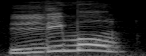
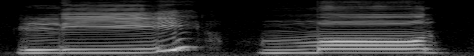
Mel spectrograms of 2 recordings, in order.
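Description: First: Said in the usual way. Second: "limon" as long "lii", pause, long "moon"; slow "limon" down, holding both vowels; stretched syllables. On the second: Shown as a demonstration. Teacher checking for O, long split syllables in "limon". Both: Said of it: "Tabii ki de var ama".

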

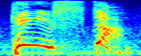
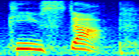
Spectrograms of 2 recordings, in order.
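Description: First: "Can you stop?" pitched up into a whiny plea; higher pleading. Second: Said in the usual way. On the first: Real, not acted. Gamer pleading with the game to stop, higher whine. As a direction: beg it to stop, voice rising.

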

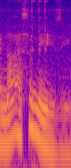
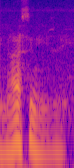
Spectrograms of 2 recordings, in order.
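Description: First: Said in the usual way. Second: Softer, lower, soothing self-talk; soft and calm. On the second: Shown as a demonstration. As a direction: ease it out gently to yourself.

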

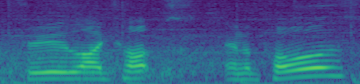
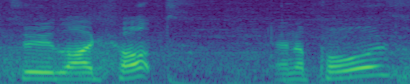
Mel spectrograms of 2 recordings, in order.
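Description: No difference in how they are said.

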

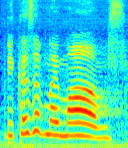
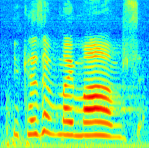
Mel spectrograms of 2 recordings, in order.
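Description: No difference in how they are said.

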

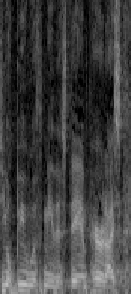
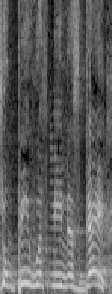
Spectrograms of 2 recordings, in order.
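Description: First: Very soft, low promise; hushed assurance. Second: High-pitched, ringing promise; fervent proclamation. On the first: Torn Jesus assuring the thief beside him, hushed. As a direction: drop right down to a near-murmur. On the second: Preacher retelling Jesus' promise to his dad, fervent. Same promise, retold with rising fervour. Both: Retold or imitated.

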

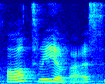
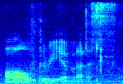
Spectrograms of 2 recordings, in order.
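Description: First: Said in the usual way. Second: Whispered. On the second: Real, not acted. Whispered then repeated plain.

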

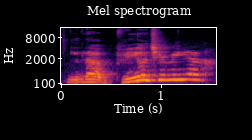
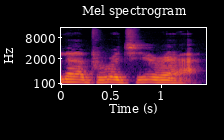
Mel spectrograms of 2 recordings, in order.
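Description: First: Slow, drawn-out try at "La Bilgeria"; sounding out "La Bilgeria" carefully; attempted French name. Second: "La Brugera" said slowly, syllable by syllable; carefully retry "La Brugera"; second try at the name. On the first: Reading a viewer's name aloud, slow and careful. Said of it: "I wish I could say that". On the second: Retrying a viewer's name, slow and careful. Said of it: "Let me try to say it again". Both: Shown as a demonstration.

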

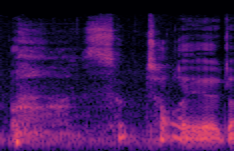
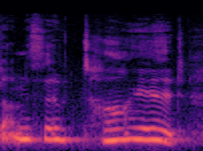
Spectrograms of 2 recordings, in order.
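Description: First: Breathy whispered sigh, slow; imitating a worn-out doctor, slow and whispered; exhausted whisper. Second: Tired. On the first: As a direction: whisper it like a doctor at the end of a long shift. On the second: Retold or imitated. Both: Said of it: "She sat there going".

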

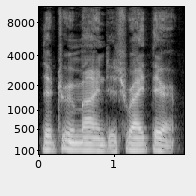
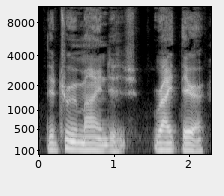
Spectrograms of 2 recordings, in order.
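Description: The two takes are said the same way.

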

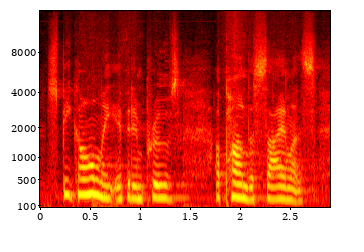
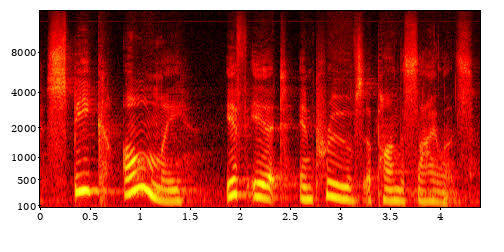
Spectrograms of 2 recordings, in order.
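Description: First: Said in the usual way. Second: Slow solemn quote. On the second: Acted. Quoting Gandhi slowly.

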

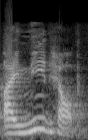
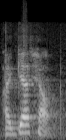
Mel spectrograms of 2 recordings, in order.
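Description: First: "need" leaned on as the rejected wording; wrong phrasing. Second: "get" stressed, low and settled. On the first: Teacher showing marketers the wrong phrase, stressing "need". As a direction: say "I need help" as the phrase to avoid. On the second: Teacher showing marketers the right phrase, stressing "get". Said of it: "Get help, that's what's going on". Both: Shown as a demonstration.

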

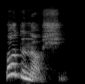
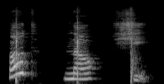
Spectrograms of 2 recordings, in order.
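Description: First: Said in the usual way. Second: "Podnosi" slowly as pod, no, si; split into syllables. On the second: Shown as a demonstration. Teacher clapping syllables of podnosi, slowly split. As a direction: clap out "Podnosi" in three separate beats. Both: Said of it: "Wyklaszczmy sylaby w tych wyrazach".

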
